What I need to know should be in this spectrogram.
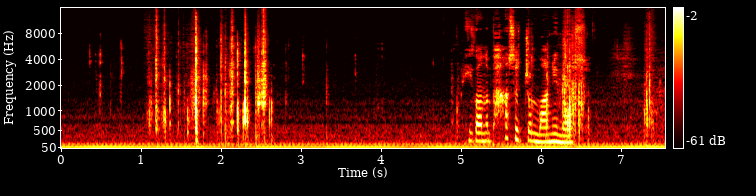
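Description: A plastic pouch crinkles as it is handled.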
